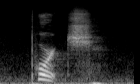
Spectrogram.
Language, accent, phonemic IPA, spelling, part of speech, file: English, US, /pɔɹt͡ʃ/, porch, noun, En-us-porch.ogg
